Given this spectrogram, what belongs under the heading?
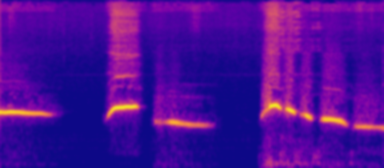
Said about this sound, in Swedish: de är ju svårast att vissla, de djupa.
